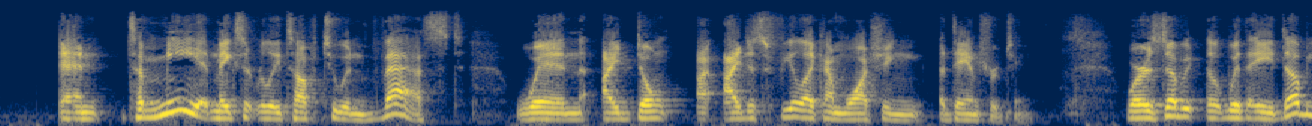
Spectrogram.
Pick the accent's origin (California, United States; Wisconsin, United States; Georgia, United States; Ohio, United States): Georgia, United States; Atlanta; growing up in Atlanta, I went to Ryan's.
